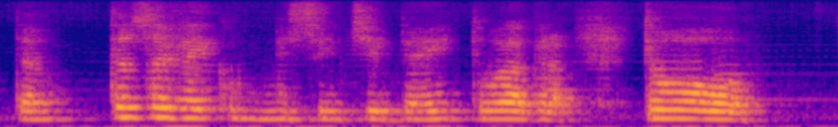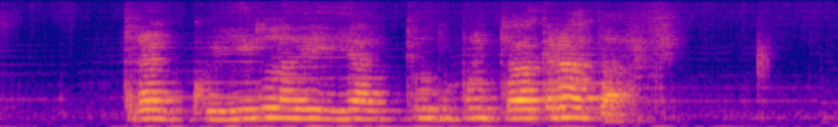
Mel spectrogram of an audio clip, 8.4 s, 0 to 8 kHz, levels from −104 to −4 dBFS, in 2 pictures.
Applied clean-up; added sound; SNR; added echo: neural separator model SepFormer DNS4.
